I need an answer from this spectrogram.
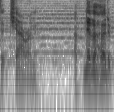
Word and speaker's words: Charon: password to the door is Caron I voice pronounced that word Charon what's Karen Hayes's idea Clara Hayes Anders Rebecca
